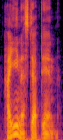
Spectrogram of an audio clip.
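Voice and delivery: plain reading voice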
